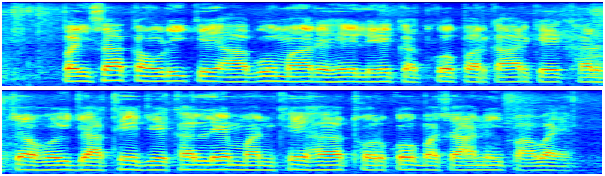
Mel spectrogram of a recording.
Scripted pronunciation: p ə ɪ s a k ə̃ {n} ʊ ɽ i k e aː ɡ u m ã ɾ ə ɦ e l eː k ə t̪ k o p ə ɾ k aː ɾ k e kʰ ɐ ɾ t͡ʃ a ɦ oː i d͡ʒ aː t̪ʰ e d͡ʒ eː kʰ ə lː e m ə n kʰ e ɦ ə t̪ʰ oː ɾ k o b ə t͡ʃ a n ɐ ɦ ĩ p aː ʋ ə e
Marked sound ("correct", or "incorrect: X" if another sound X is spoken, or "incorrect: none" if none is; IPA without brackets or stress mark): incorrect: none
